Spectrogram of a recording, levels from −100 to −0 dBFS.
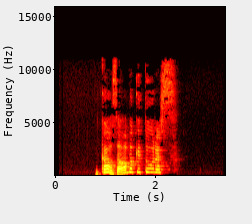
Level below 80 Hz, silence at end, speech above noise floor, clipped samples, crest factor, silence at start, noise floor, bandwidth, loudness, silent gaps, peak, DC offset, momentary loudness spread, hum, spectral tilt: -86 dBFS; 1.05 s; 54 dB; under 0.1%; 18 dB; 0.8 s; -80 dBFS; 11.5 kHz; -26 LUFS; none; -10 dBFS; under 0.1%; 19 LU; none; -4.5 dB/octave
